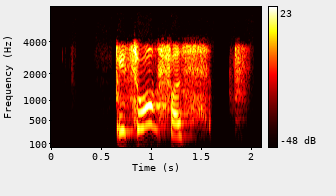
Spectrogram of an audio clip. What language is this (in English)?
Kabyle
